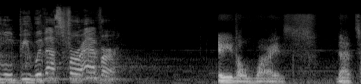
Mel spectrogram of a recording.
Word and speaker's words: Edelweiss: Edelweiss now you will be with us forever Edelweiss that's how you pronounce it I'm going to try to ignore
